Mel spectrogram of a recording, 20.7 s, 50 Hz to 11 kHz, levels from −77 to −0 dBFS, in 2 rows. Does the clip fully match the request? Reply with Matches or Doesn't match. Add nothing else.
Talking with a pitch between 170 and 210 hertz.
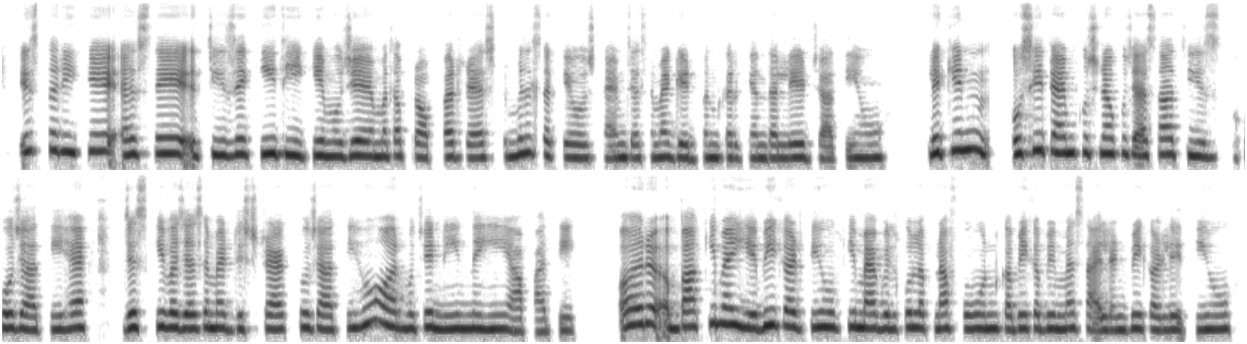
Doesn't match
